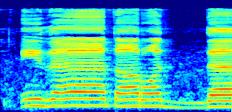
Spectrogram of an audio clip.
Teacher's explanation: دال کے اوپر شد ہے، مضبوطی اور قوت کے ساتھ پڑھا، اس کے بعد کھڑی زبر بھی ہے، ایک الف کے برابر لمبا کر کے پڑھا، تو ہم نے اس کو ادا کیا۔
